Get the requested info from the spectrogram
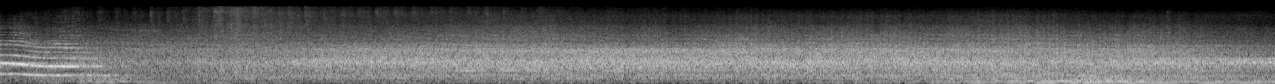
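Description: WAP-5 electric locomotive passing at about 130 km/h with its horn sounding, the horn's pitch dropping as it goes by and cutting off about a second in. Then its coaches rush past with a steady noise of wheels on rail.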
